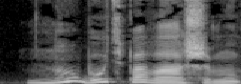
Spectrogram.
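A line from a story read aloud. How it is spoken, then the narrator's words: Sad whisper. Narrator (Russian): прошептал индус и грустно улыбнулся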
